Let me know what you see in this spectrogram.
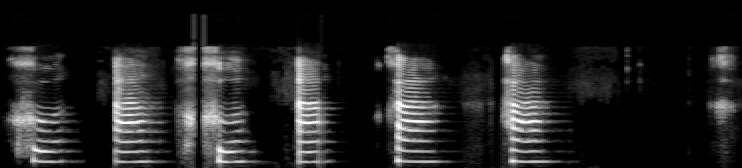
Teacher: The H in Chinese is pronounced He and it's voiced, so you can hear it.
